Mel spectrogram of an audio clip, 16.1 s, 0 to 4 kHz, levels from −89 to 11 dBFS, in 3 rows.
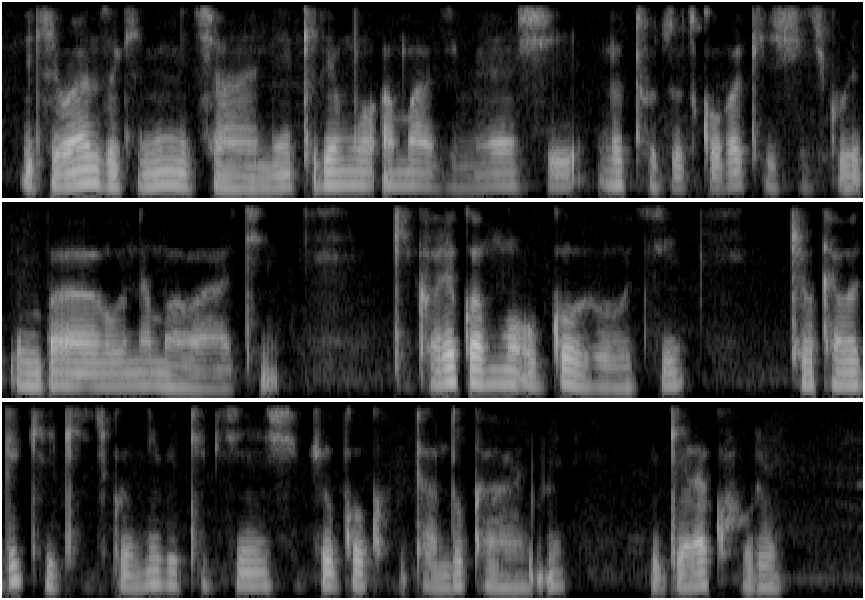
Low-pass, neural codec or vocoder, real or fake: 3.6 kHz; codec, 16 kHz, 6 kbps, DAC; fake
